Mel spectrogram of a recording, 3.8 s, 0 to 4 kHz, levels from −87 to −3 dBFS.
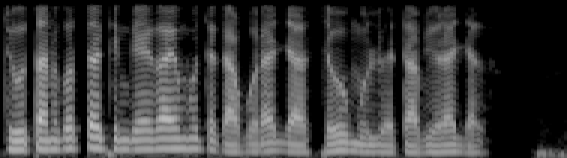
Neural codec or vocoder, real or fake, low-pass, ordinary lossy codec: vocoder, 44.1 kHz, 128 mel bands, Pupu-Vocoder; fake; 3.6 kHz; none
